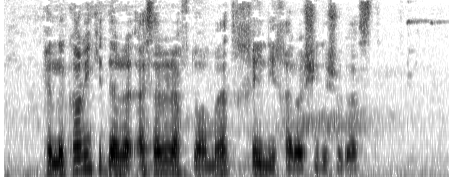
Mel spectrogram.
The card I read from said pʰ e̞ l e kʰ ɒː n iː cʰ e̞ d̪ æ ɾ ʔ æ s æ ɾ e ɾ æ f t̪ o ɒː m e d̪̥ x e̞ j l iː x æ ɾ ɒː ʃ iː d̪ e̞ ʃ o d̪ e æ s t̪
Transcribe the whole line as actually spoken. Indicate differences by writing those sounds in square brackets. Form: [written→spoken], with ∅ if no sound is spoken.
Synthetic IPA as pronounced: pʰ e̞ l e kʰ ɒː n iː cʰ e̞ d̪ æ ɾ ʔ æ s æ ɾ e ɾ æ f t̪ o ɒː m [e→æ] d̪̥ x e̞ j l iː x æ ɾ ɒː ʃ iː d̪ e̞ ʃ o d̪ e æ s t̪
